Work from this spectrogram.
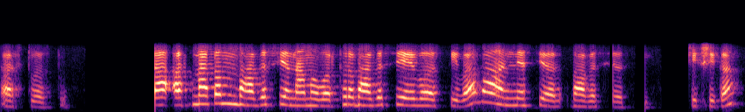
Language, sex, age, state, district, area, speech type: Sanskrit, female, 30-45, Karnataka, Bangalore Urban, urban, conversation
